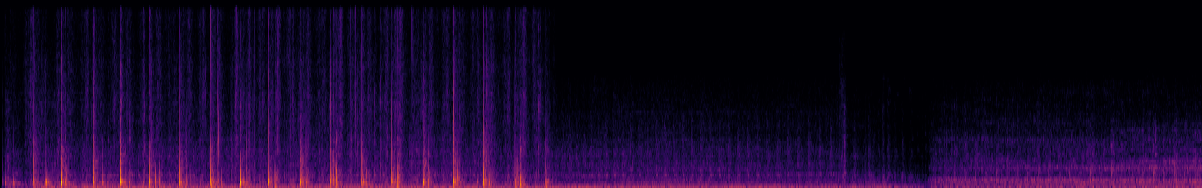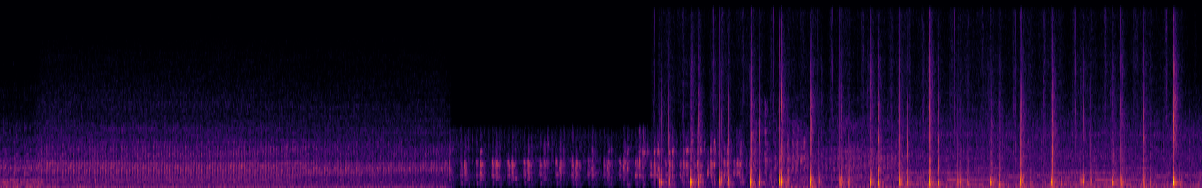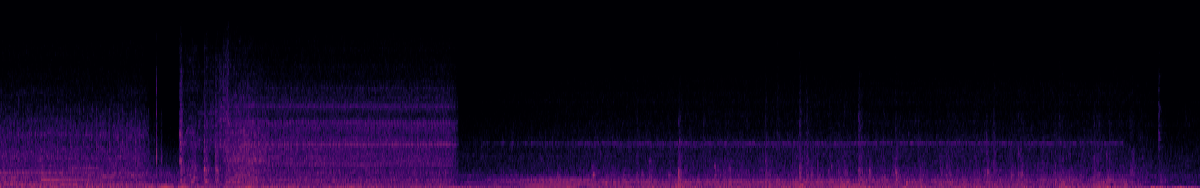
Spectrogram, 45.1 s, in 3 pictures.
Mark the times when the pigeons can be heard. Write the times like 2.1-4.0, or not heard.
not heard.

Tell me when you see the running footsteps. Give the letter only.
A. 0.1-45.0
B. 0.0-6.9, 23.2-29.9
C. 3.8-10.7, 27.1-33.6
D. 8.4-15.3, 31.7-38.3
B.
